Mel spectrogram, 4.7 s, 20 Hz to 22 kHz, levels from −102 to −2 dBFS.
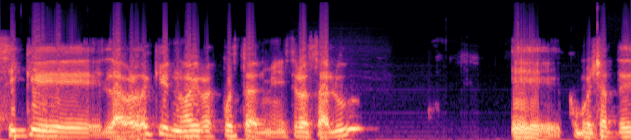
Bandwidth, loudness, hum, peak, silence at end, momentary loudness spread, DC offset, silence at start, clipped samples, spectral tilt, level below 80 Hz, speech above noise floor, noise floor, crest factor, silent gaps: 9.8 kHz; -12 LUFS; none; -4 dBFS; 0 s; 4 LU; under 0.1%; 0 s; under 0.1%; -7 dB/octave; -36 dBFS; 44 dB; -56 dBFS; 10 dB; none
